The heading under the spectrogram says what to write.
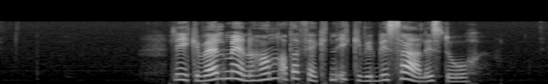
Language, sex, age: Norwegian, female, 27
